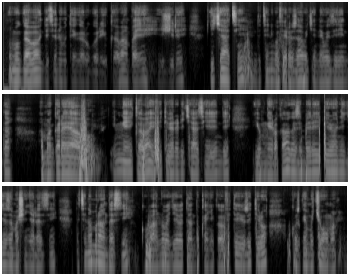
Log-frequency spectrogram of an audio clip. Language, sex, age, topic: Kinyarwanda, male, 18-24, government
